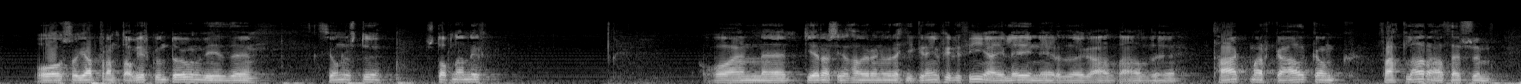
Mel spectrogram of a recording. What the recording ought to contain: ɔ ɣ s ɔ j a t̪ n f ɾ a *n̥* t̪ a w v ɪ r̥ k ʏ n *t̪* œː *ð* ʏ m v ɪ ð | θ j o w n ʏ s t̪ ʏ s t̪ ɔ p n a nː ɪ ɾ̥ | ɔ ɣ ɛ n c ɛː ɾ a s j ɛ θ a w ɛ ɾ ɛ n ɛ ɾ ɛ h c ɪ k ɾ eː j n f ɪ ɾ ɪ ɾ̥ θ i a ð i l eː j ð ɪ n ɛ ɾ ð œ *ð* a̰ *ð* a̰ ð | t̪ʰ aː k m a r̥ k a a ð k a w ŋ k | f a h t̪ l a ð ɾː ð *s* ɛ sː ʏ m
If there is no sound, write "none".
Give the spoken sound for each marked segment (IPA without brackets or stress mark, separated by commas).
m̥, t̪, ɣ, ɣ, ð, θ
